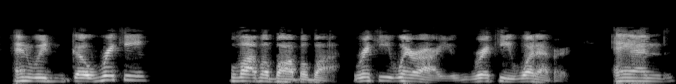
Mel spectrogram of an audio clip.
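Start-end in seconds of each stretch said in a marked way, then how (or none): none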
